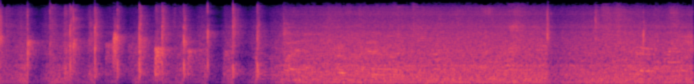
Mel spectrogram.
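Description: A small audience clapping, about a dozen claps over the first three and a half seconds, then a steady murmur of room chatter.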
